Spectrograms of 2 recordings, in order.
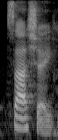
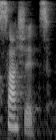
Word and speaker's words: sachet: pronounced at all so the word is pronounced as sachet sachet sachet and natasha so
